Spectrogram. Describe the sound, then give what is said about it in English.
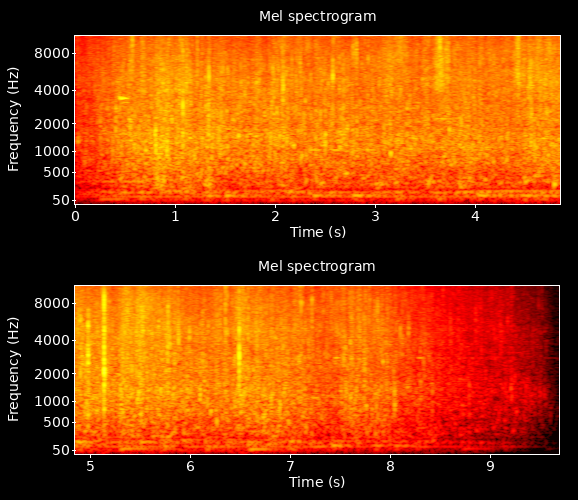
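The San Miguel River, near a festival, rushes and burbles in a steady, even wash with a low rumbling undertone, holding level for several seconds before fading out at the end. No voices. “So I carry my packet out of the festival to the nearby San Miguel River.”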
